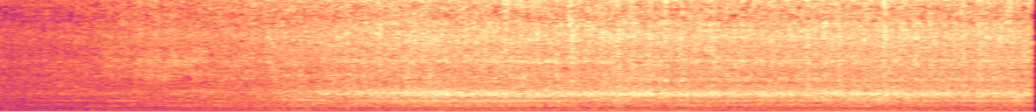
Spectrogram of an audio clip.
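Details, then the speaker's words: Alfa Romeo Spider at cold-start idle after a tune-up (new cap, rotor, wires, plugs) and oil change: steady, even low hum with no misses, knocks or ticks. Healthy idle. "There she is, just humming along."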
